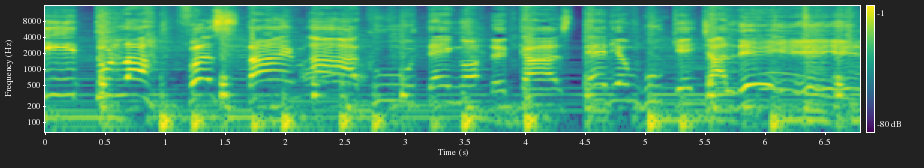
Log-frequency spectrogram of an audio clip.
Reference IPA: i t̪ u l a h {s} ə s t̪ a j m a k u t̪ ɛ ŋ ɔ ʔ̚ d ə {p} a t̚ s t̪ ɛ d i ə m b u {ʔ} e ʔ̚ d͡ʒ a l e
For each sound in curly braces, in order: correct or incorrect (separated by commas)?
incorrect, incorrect, incorrect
